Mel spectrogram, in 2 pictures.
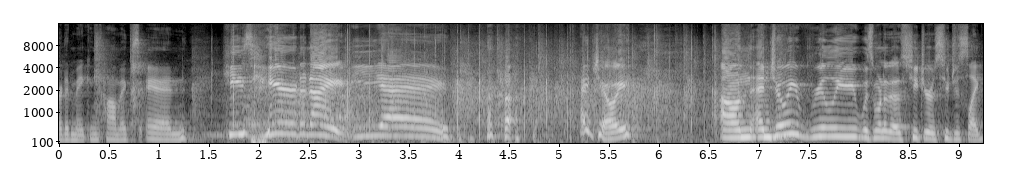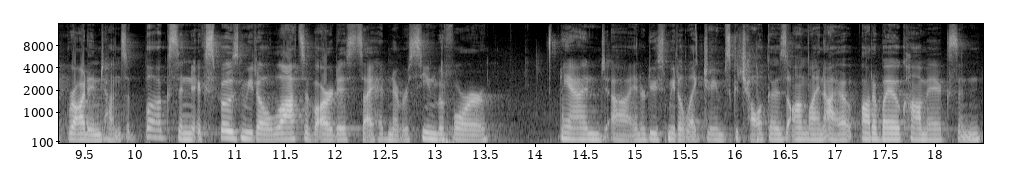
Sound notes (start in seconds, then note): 3.2 audience applauds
